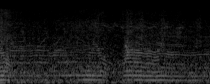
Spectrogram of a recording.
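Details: Many honey bees feeding on nectar on a flower-covered helenium in a British summer garden border make a dense, even, low drone, swelling and dipping as bees move closer or away.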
